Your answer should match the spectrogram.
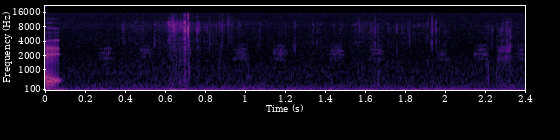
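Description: Low wind rumble on the microphone with faint, short bird calls in the background.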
